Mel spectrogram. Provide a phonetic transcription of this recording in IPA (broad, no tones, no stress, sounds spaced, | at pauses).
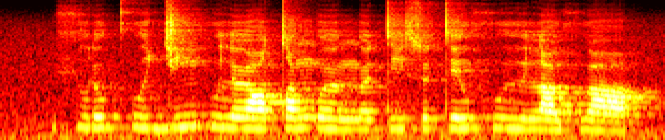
ç u ɾ ɵ kʷʰ ə i̯ ɟ e ɲ kʷ i l œː tˤ ə ŋʷ œː ŋ œ t i s ɵ t e xʷ ɨː l ɑ xʷ ɑ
